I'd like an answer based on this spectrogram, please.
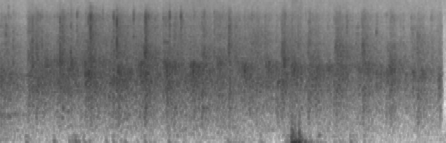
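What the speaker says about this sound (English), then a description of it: "can I please get a round of applause for Tariq Khan?" An audience at a community event breaks into sustained applause for a guest speaker, a dense, steady patter of clapping with one louder thump near the end.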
